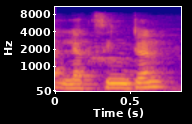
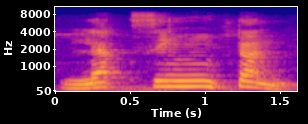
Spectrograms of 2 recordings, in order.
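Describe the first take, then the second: First: Said in the usual way. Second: लेक्सिंगटन said slowly, ending in a falling tone; teacher's slow pronunciation demo; slow model word. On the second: Shown as a demonstration. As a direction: sound out लेक्सिंगटन carefully with the last syllable as टन. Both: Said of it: "टी ओ एन को यहाँ टन बोला गया".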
